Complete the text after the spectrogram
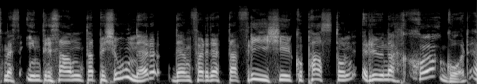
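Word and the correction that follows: Søgaard: är det så det uttalas? – Sörgård.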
